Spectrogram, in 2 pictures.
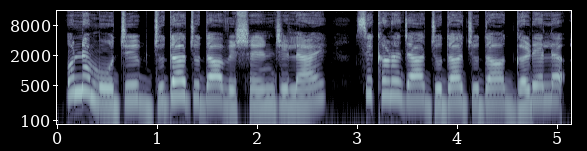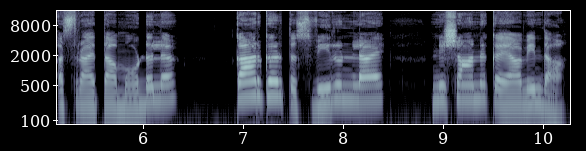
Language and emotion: Sindhi, neutral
